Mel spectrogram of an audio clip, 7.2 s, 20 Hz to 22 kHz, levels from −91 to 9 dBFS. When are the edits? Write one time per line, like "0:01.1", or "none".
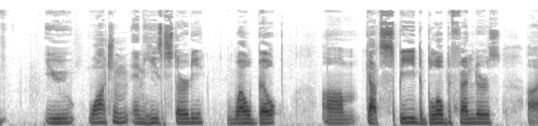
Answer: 0:02.2
0:03.0
0:04.8
0:05.9

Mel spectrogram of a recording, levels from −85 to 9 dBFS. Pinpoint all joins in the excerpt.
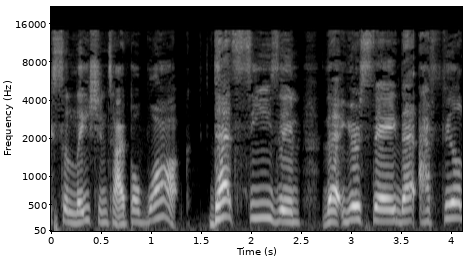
0:01.5

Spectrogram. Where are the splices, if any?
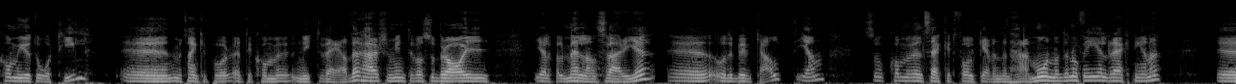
0:10.8

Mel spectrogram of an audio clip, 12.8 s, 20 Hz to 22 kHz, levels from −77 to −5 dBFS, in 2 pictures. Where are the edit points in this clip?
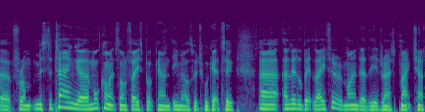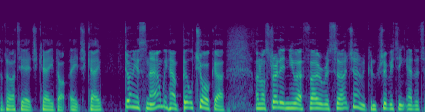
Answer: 0:02.6

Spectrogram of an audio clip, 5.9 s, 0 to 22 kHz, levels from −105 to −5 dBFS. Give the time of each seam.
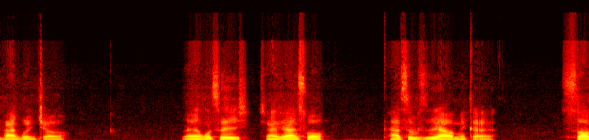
0:02.5

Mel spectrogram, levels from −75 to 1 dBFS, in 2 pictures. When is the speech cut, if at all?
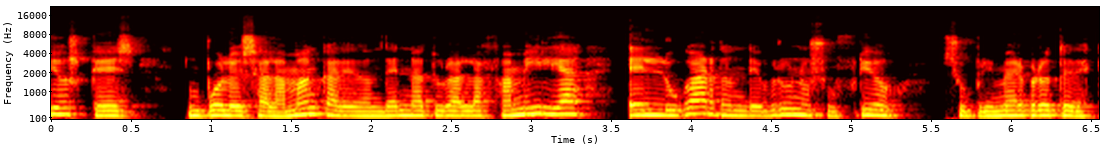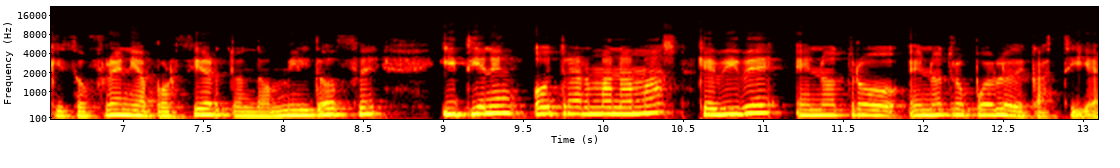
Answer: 0:10.5

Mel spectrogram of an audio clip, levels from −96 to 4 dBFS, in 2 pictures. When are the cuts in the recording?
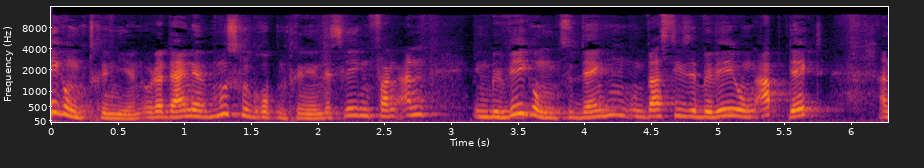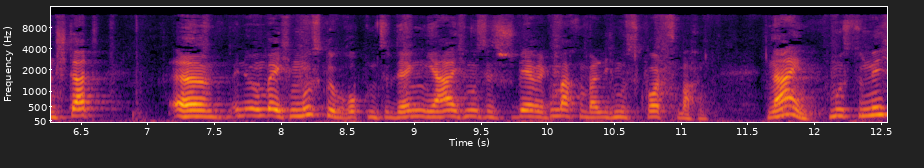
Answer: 0:10.0

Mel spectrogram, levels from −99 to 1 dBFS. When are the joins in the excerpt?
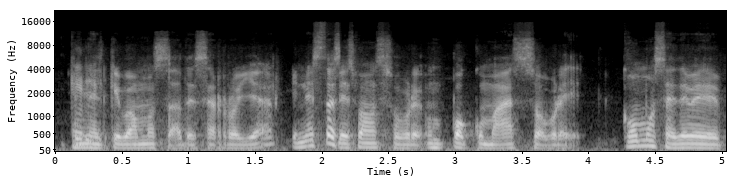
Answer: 0:01.7
0:02.1
0:02.5

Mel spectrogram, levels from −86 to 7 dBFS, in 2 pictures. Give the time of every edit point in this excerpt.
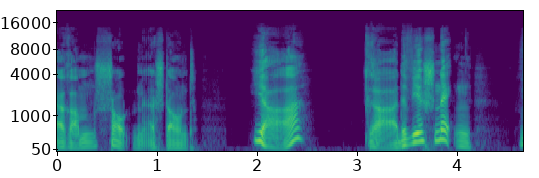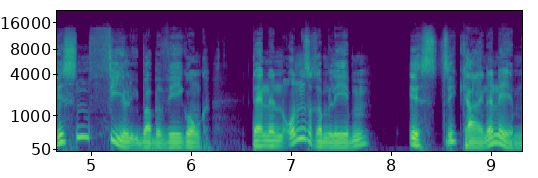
none

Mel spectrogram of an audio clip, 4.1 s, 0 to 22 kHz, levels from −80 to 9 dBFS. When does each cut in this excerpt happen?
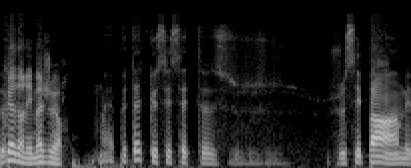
none

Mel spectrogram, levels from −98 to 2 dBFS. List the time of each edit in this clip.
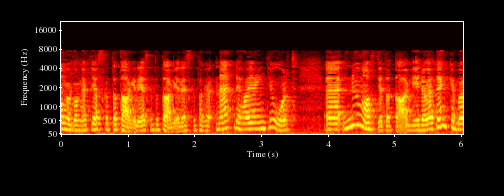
none

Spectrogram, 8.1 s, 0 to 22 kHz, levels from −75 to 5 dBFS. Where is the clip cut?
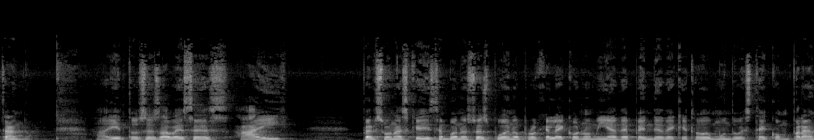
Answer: none

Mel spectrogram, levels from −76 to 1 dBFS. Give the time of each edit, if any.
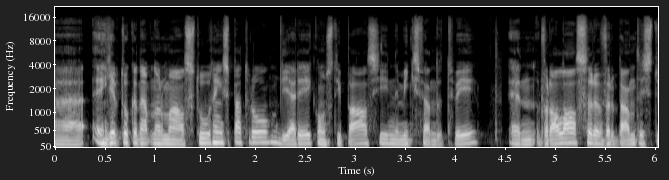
0:04.5

